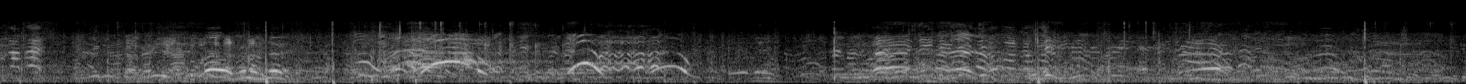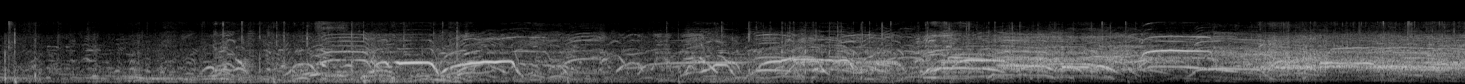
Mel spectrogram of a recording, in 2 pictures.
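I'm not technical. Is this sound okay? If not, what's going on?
No. Gain pumping runs through the whole clip, from start to finish. The level gets pulled down sharply each time something loud comes in, by a large amount. Loud and soft moments end up squeezed close together, so it sounds flattened and breathing. The likely cause is a microphone level set far too high, with an automatic level control yanking it back down on each loud sound.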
